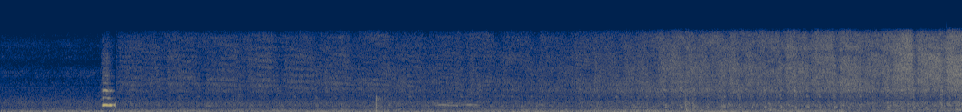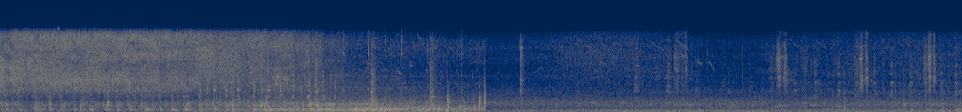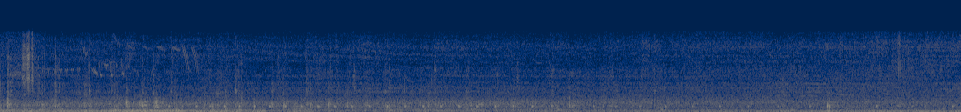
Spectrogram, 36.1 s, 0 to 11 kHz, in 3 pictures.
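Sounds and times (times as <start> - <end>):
locomotive steam hiss: 1.2 - 36.0
low engine hum: 13.6 - 36.0.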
